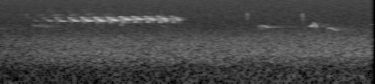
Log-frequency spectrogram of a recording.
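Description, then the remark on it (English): A black-throated green warbler sings one thin, buzzy phrase of quick repeated notes over a steady bed of rustling outdoor noise, with a few faint chips afterward. “I'm starting to hear black-throated green warbler.”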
